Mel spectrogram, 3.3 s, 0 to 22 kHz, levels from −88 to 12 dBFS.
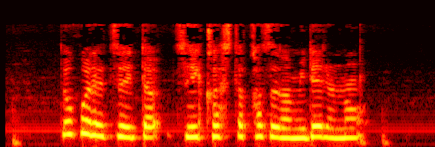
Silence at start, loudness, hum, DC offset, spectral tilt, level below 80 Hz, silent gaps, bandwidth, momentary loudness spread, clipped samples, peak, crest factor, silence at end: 0.1 s; -13 LUFS; none; under 0.1%; -4.5 dB/octave; -56 dBFS; none; 11.5 kHz; 8 LU; under 0.1%; 0 dBFS; 12 dB; 0.35 s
